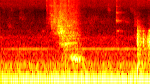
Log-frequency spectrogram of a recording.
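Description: A half cup of water pours into a blender for homemade barbecue sauce, a short splashing pour of about a second, close and moderately loud over a steady low hum, with a brief clink near the end.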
